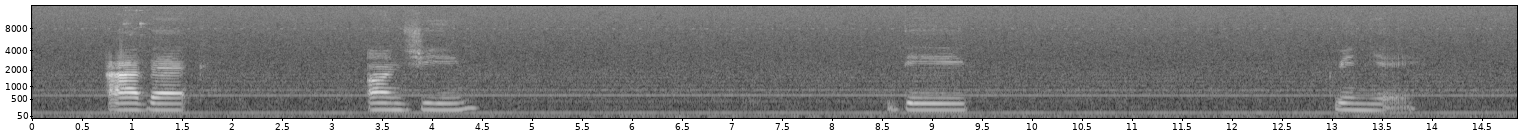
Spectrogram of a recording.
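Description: A woman speaks slowly and clearly through a microphone, in short phrases with long pauses.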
